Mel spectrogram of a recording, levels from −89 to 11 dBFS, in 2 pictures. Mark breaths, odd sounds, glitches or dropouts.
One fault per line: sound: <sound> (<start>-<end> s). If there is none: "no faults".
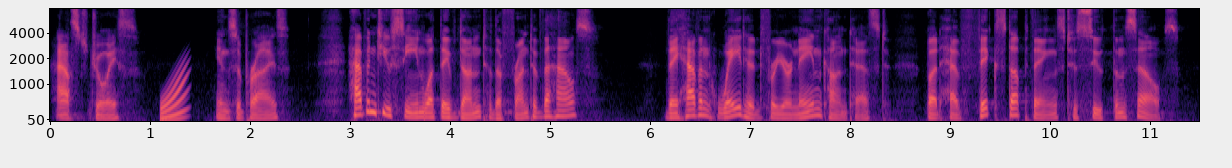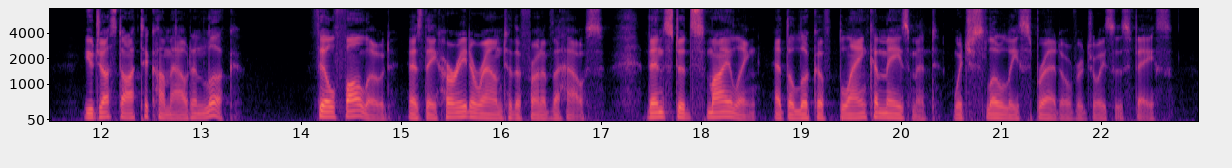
sound: chirp (1.1-1.4 s)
